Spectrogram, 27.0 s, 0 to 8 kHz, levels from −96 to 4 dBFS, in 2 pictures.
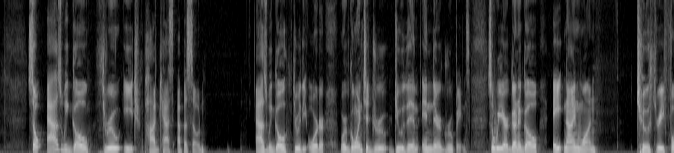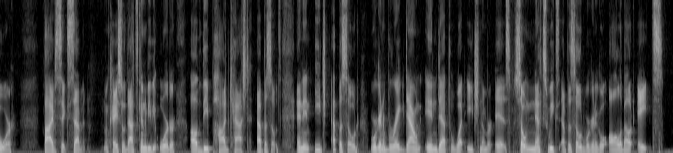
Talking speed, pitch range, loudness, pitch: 155 wpm, 130-160 Hz, -28 LUFS, 145 Hz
